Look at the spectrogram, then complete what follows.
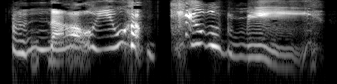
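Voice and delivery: very high, slow witch wail; dying witch's cry. A narrator's reading. Witch accusing Dorothy as she melts, wailing. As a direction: wail it out, drawn long. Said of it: "the wicked witch cried".

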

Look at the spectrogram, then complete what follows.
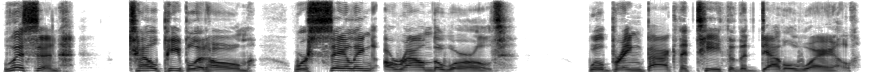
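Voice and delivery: captain shouting his message to the other ship; shouting over wind. Acted. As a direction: bellow the message across the water. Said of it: "he shouted".

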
